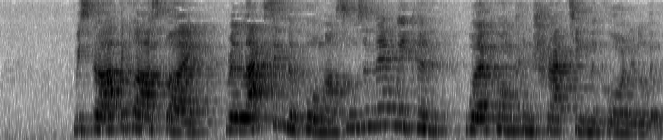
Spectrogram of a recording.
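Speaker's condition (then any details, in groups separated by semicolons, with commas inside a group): No condition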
